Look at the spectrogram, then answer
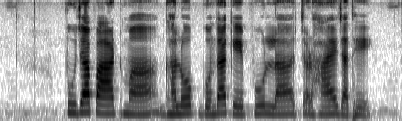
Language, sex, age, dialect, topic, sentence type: Chhattisgarhi, female, 41-45, Eastern, agriculture, statement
